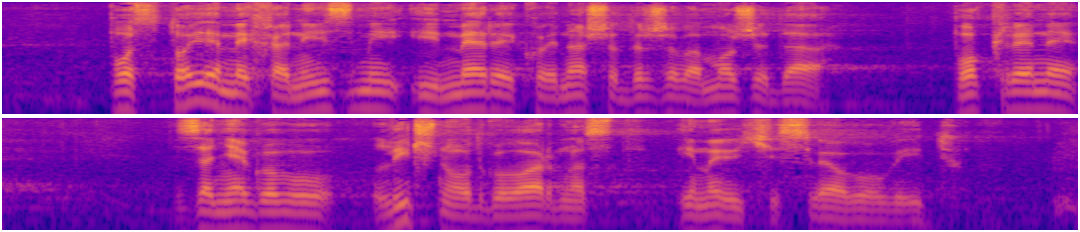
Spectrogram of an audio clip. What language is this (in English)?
Serbian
